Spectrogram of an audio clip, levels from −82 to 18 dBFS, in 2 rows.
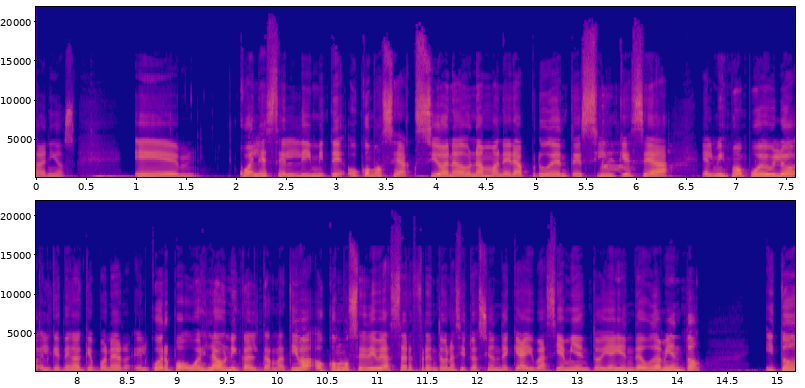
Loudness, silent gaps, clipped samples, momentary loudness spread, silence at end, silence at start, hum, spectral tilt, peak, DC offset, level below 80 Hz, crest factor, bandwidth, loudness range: -23 LUFS; none; under 0.1%; 6 LU; 0 s; 0 s; none; -3.5 dB/octave; -8 dBFS; under 0.1%; -40 dBFS; 16 dB; 19.5 kHz; 2 LU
